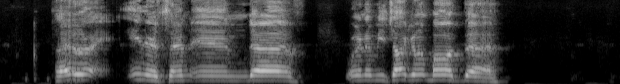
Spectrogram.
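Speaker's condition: Cerebral palsy; present from birth, muscle spasticity, wheelchair user for mobility; considering hyperbaric oxygen therapy for spasticity

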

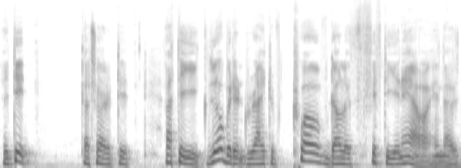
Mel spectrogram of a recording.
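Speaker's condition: Severe to profound hearing loss; uses hearing aids

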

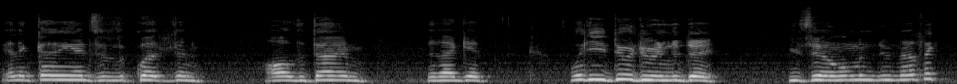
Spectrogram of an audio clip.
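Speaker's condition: Cerebral palsy

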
